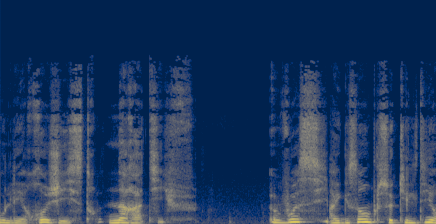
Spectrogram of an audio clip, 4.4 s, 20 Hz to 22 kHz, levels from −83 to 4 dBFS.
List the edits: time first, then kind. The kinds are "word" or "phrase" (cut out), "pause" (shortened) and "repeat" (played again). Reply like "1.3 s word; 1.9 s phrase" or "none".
3.3 s word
